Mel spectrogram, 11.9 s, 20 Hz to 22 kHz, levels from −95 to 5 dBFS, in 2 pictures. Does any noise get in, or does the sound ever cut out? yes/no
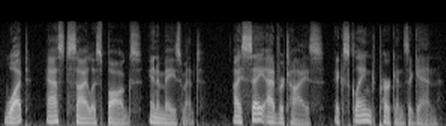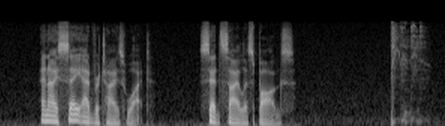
yes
